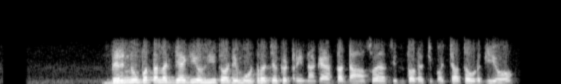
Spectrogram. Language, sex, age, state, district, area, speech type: Punjabi, male, 18-30, Punjab, Mohali, urban, conversation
